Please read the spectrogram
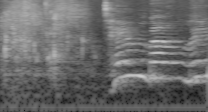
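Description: About a second of hissing noise, then a woman's voice singing a held, slowly wavering tune.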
